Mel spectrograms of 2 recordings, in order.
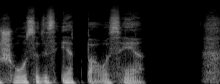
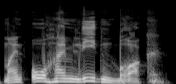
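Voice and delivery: slow, high and loud call to the uncle; calling out clearly; 7 semitones higher, 4 dB louder than usual. A narrator's reading. Calling to his uncle through the wall, slow loud call. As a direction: call each word slowly through the rock wall. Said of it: "sprach so deutlich wie möglich die Worte".

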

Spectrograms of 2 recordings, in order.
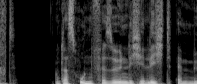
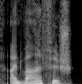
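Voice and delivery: high, excited call of the whale sighting; 7 semitones higher, slower than usual. A narrator's reading. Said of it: "rief darauf der Professor". (aufgeregter Ausruf, höher)

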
